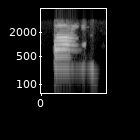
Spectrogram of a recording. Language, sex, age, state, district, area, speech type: Odia, female, 45-60, Odisha, Sundergarh, urban, conversation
